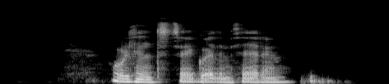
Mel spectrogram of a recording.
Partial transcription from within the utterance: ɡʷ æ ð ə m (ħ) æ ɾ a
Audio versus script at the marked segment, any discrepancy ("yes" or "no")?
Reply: yes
